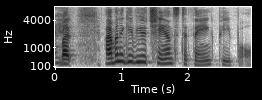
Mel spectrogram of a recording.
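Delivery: teary, on the verge of tears. Offering the other person a chance to thank people, teary. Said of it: "and I'm even getting teary".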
